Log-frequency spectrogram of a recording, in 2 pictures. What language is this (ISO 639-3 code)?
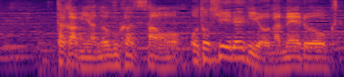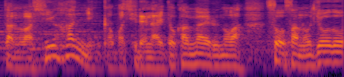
jpn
